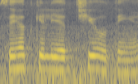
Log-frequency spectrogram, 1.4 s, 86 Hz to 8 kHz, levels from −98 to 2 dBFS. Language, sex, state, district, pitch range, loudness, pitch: Hindi, female, Uttar Pradesh, Jalaun, 175-200 Hz, -14 LUFS, 190 Hz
